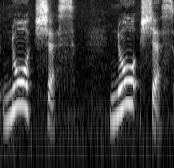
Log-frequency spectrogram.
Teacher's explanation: we must stress the first syllable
